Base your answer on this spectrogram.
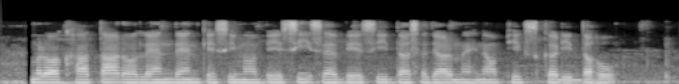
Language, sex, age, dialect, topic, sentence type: Maithili, male, 18-24, Angika, banking, statement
